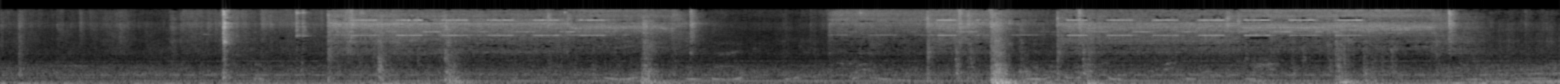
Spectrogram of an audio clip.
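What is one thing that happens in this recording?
A vehicle engine idles with a low, steady rumble.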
